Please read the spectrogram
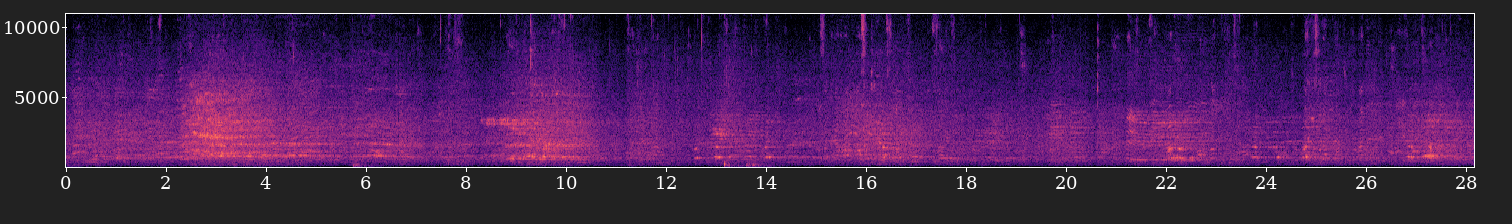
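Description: Shouted coaching and calls from coaches and spectators in a large arena hall, coming and going in bursts, with dull thuds of the grapplers' bodies on the mat about six seconds in and again around thirteen to fourteen seconds.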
